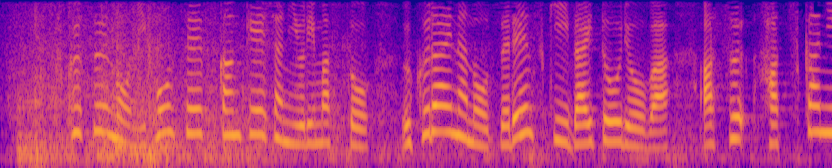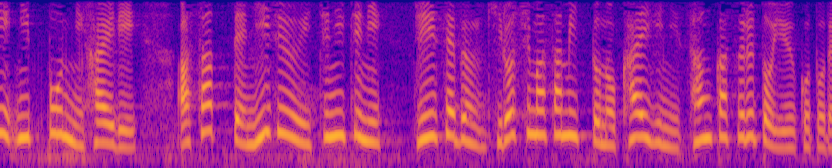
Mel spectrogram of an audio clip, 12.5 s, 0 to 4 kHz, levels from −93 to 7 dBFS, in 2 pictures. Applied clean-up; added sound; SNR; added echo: none; Thunder; 16 dB; none.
